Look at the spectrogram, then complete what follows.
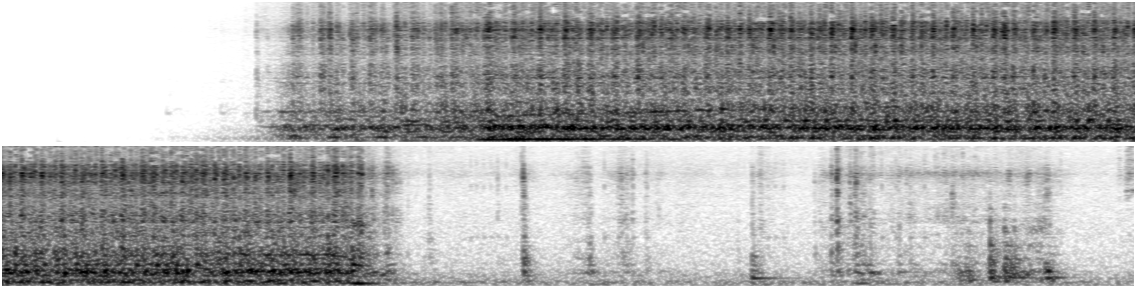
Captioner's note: sound of sewing machine followed by scissors cuttting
